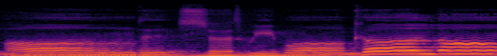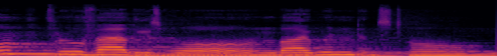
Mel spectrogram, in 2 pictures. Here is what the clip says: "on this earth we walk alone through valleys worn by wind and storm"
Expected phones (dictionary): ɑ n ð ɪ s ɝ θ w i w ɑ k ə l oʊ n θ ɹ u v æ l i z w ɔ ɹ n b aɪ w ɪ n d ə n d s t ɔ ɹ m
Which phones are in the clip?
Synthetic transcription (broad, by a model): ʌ n ð ɪ s ɝ θ w i w ɑ k ə l oʊ n θ ɹ u v æ l i z w ɔ ɹ n b aɪ w ɪ n d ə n s t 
